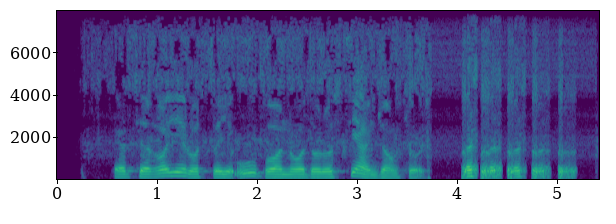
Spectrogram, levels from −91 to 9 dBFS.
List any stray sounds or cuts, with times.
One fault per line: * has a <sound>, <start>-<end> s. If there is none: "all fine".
* has a laugh, 4.0-5.2 s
